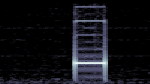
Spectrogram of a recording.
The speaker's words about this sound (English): We're not home right now, but if you'd like to leave a message, do so after the beep.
